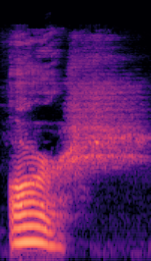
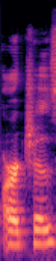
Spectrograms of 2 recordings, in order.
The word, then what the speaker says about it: Arches: pronounced differently recently, so I'm going to say arsh. That's the pronunciation that I've been hearing lately. I've always called it arches. I think either way we know what it is. Arsh or arches.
